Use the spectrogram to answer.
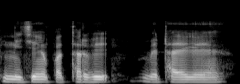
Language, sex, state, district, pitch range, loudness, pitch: Hindi, male, Uttar Pradesh, Hamirpur, 115-120 Hz, -18 LUFS, 120 Hz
